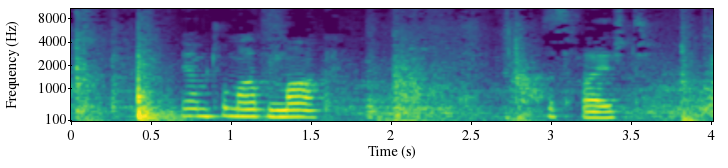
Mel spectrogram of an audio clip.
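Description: A cabinet pull-out slides open.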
